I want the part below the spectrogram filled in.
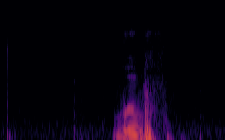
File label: voice message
